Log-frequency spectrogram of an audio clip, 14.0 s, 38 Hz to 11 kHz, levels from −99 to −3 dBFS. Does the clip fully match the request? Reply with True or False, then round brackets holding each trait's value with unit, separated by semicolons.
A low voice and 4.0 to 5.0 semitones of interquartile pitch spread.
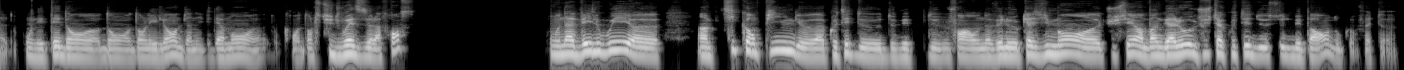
True (120 Hz; 4.3 semitones)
